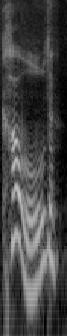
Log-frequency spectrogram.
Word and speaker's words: cold: you pronounce the words cold and code I can cold cold so the sound you are making half way through the word is la la la like love cold cold and the other word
